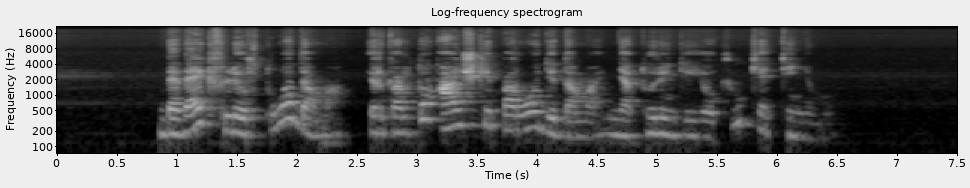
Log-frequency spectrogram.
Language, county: Lithuanian, Vilnius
